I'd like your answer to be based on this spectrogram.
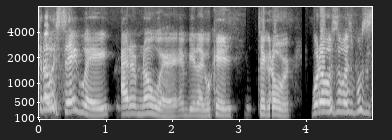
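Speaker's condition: No condition

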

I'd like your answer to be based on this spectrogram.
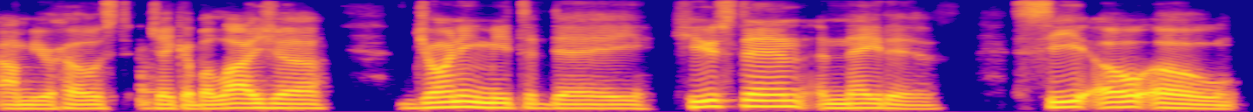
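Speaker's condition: No condition

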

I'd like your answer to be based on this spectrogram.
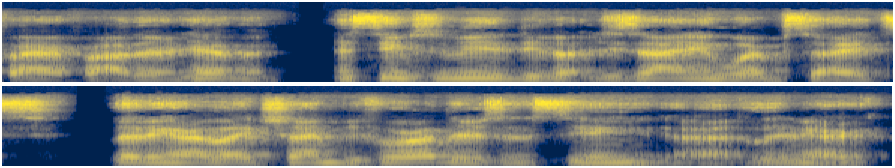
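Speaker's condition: Parkinson's; Parkinson's diagnosed about 6.5 years earlier, gradually somewhat worse, not debilitating; still teaching and speaking publicly

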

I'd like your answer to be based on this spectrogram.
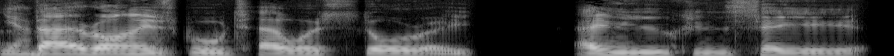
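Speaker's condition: Cerebral palsy, moderate; spastic

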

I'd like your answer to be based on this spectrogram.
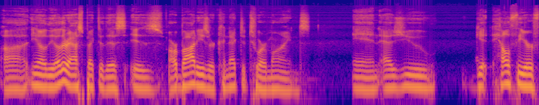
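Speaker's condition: No condition

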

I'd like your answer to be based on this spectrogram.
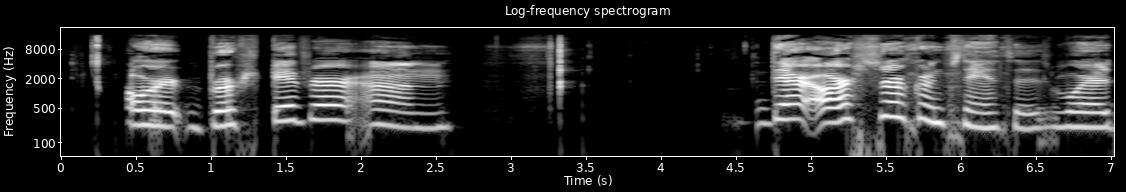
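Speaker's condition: Cerebral palsy; chronic illness and disability

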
